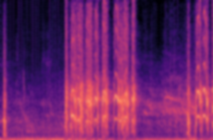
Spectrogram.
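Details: Yellow-billed babbler, locally called Kariyila Pakshi, giving harsh, squawky chattering bursts in quick clusters around one to two seconds, a short pause, then another grating burst near the end, over low rumbling background noise.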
